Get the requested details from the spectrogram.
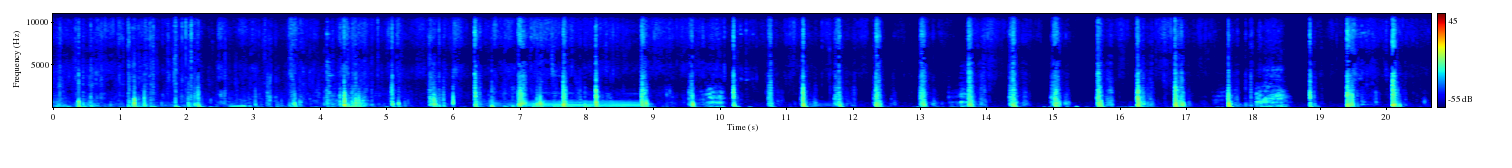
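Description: Footsteps crunch on snow and straw.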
